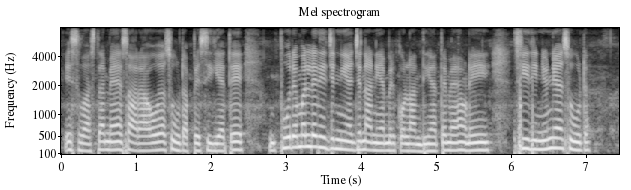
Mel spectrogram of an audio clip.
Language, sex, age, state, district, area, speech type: Dogri, female, 45-60, Jammu and Kashmir, Samba, rural, spontaneous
